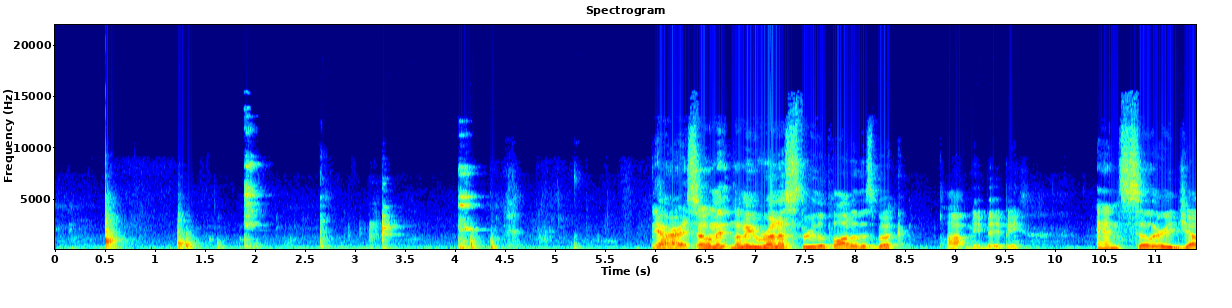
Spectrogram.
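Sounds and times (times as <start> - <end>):
drinking glasses clinking together in a toast: 1.9 - 4.5
speech: 6.0 - 9.8, 10.5 - 11.4.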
